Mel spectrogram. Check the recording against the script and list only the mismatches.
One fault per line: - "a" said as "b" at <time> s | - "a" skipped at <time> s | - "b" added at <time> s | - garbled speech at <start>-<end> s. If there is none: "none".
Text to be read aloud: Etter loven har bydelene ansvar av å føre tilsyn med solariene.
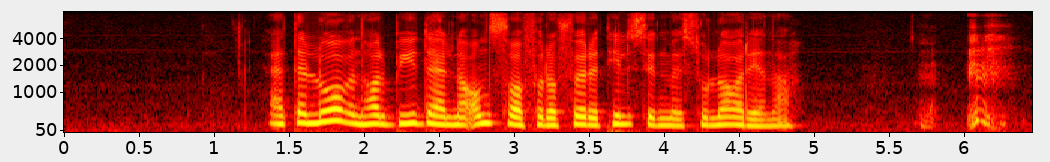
- "av" said as "for" at 3.1 s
